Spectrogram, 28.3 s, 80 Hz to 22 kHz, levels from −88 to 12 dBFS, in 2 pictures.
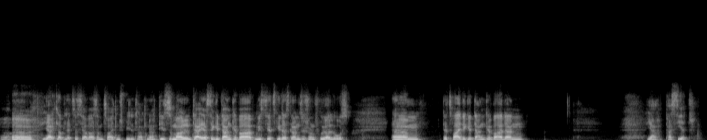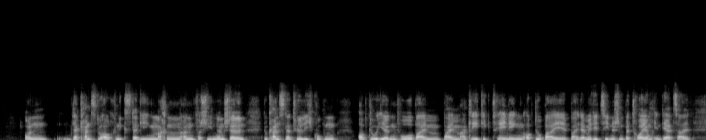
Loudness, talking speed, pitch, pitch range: -21 LUFS, 135 wpm, 115 Hz, 105-120 Hz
